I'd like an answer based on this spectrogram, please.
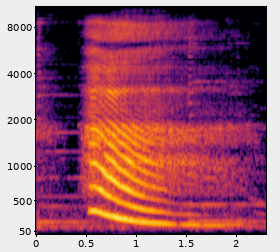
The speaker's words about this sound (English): Breathe in, filling your tummy with fresh air, and breathe out. Pretend fire is coming out of your mouth and softly,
